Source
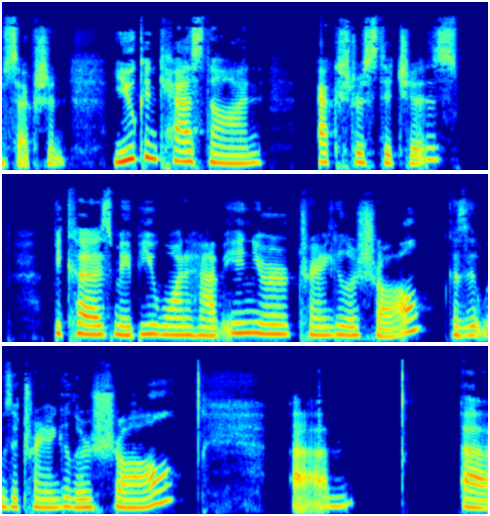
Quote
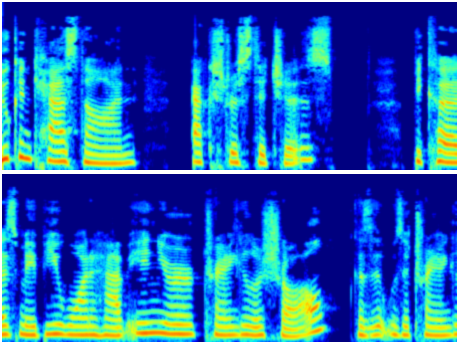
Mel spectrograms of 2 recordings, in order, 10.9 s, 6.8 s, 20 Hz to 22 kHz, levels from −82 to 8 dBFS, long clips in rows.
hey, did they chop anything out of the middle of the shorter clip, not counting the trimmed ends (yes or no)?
no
